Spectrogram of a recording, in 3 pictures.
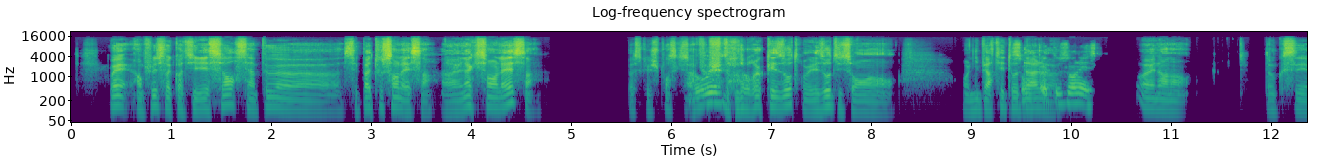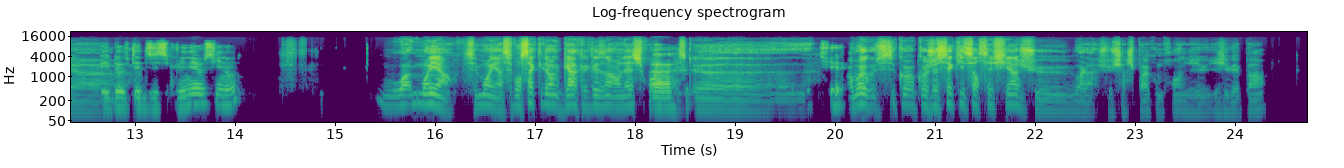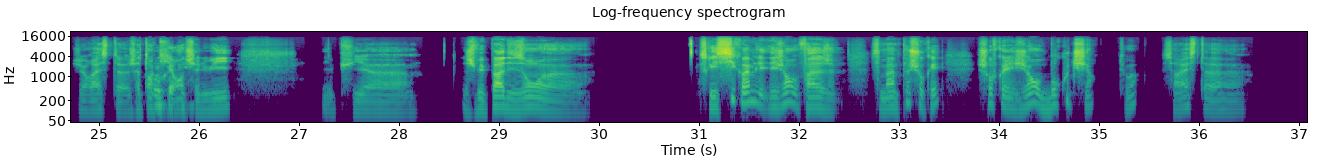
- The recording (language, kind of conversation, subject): French, unstructured, Les chiens de certaines races sont-ils plus dangereux que d’autres ?
- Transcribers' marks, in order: laughing while speaking: "plus dangereux"; tapping; other background noise; chuckle; laughing while speaking: "OK"; drawn out: "heu"; laughing while speaking: "Ouais"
